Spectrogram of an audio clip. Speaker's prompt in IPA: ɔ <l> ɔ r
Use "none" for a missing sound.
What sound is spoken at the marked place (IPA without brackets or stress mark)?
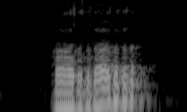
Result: r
